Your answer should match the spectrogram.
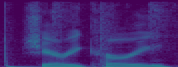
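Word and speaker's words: Cherie Currie: So the gal who's the lead singer for The Runaways, Cherry or Sherry? Sherry Curry. It's spelled like Cherry, but I think I know.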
